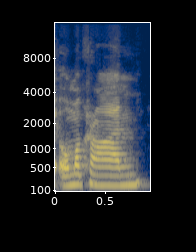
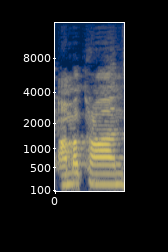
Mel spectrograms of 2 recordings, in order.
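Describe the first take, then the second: First: "Omicron" opened with a long OH, as OH-muh-kron; OH-micron pronunciation. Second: "Omicron" opened with an AH, as AH-muh-kron; AH-micron pronunciation. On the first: Host showing the other variant people say, "Omicron" as OH-micron. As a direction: say "Omicron" with a first vowel like "oh". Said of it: "So some people say". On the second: Host showing how some people say it, "Omicron" as AH-micron. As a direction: say "Omicron" with a first vowel like "ah". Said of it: "some people say Omicron". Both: Shown as a demonstration.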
